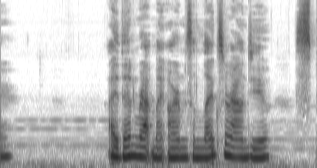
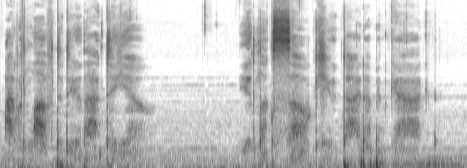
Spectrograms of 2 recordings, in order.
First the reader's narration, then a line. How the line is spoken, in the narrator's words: whisper into your ear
